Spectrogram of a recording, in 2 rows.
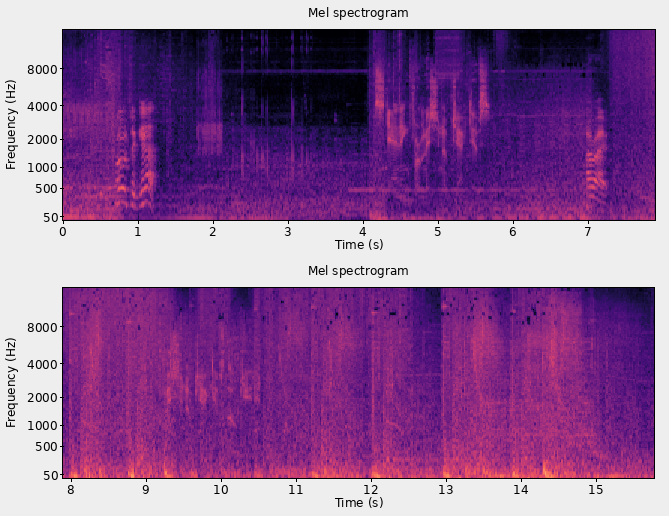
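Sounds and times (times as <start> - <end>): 
Hammerhead hover tank steady mechanical rumble: 0.0 - 15.7
speech: 0.7 - 1.4, 5.0 - 6.2, 7.0 - 7.4
Hammerhead hover tank fast-shooting rocket launcher firing in a video game: 7.8 - 15.7.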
